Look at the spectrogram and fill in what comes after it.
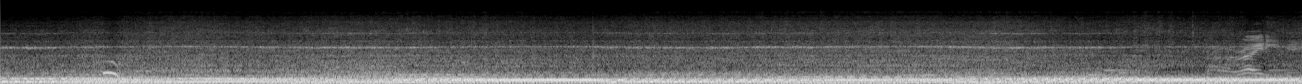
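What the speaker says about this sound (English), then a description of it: "Gonna let the engine warm up" A 900-horsepower Shelby GT350 with a damaged clutch idles steadily while warming up, a loud, even low rumble with constant harmonic drone throughout and no revving.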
